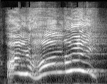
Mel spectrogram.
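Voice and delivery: high, blaring holler; loud aunt. Retold or imitated. Aunt asks niece in the car, loud high holler. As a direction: imitate a loud aunt hooting the question. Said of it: "That's how she talked. She was just loud".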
